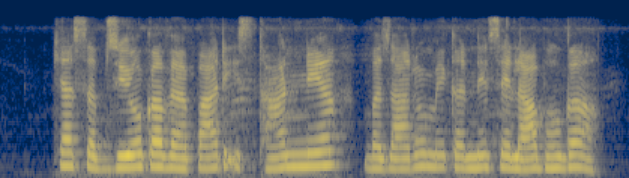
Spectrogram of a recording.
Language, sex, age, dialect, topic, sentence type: Hindi, female, 18-24, Marwari Dhudhari, agriculture, question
